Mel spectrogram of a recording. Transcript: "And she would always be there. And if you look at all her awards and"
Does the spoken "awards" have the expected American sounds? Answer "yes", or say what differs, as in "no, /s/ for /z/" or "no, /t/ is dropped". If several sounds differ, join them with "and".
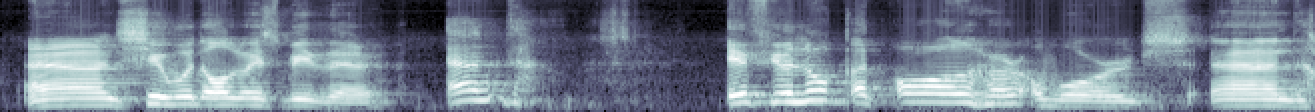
no, /s/ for /z/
